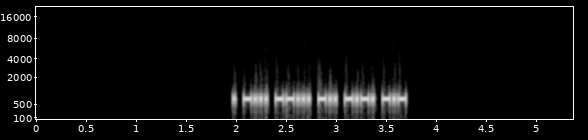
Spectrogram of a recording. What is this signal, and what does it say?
Morse code, heard as a keyed tone, about 41 wpm, 700 Hz. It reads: EB7DCK
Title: DXCC-100 Call Signs - 6 Characters - 45wpm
